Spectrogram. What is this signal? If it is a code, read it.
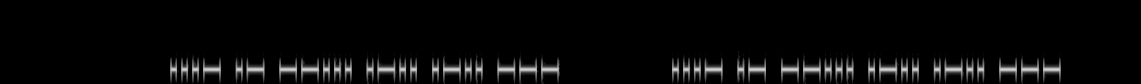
Morse code, heard as a keyed tone, about 21 wpm, 700 Hz. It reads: VA7LLO VA7LLO
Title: DXCC-100 Call Signs - 6 Characters - Repeated 2x - 22wpm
